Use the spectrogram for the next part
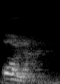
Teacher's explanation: You don't pronounce the H.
